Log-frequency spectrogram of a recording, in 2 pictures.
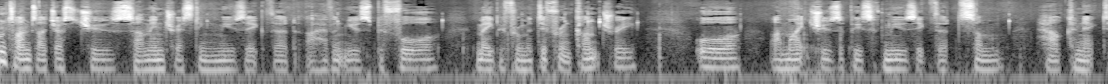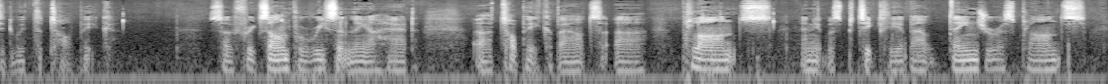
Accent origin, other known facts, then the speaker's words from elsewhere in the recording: London, United Kingdom; also born or lived in Brazil / Europe / Australia; now in New Zealand; I'm from London, and I lived in Brazil and in Europe and in Australia and now in New Zealand.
